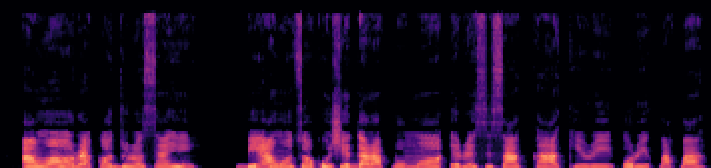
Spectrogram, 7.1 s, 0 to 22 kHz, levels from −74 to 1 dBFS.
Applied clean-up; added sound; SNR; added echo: none; none; none; none.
